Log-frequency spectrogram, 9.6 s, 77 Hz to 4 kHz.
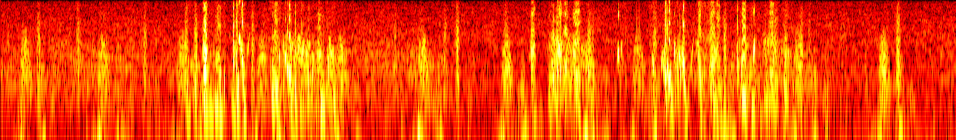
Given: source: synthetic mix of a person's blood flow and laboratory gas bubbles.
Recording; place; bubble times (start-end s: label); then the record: Doppler ultrasound of blood flow; subclavian vein
1.84-2.50 s: bubbles
2.68-3.46 s: bubbles
5.29-5.38 s: bubbles
5.46-5.88 s: bubbles
6.16-6.25 s: bubbles
6.48-7.20 s: bubbles
7.37-7.92 s: bubbles
From the record:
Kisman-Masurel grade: 332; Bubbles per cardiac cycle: rolling drumbeat, 9 or more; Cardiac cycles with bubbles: 50 to 99%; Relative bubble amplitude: moderate (0.250 to 0.450); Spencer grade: 3 (all of the cardiac periods contain showers or single bubble signals, but not dominating or overriding the cardiac motion signals); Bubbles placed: anywhere in the cardiac cycle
